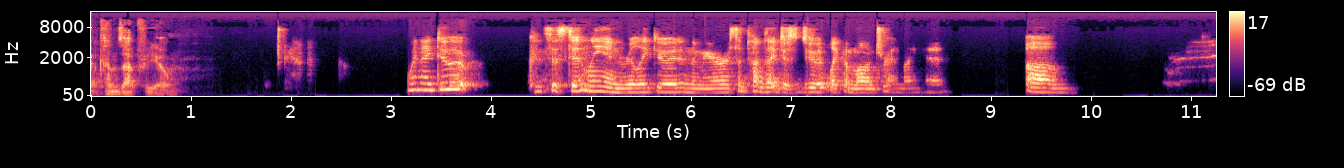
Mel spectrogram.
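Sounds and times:
speech: 0:00.1 - 0:01.0, 0:03.2 - 0:03.8, 0:04.4 - 0:08.6, 0:09.4 - 0:09.9
house cat meowing: 0:10.8 - 0:11.2.

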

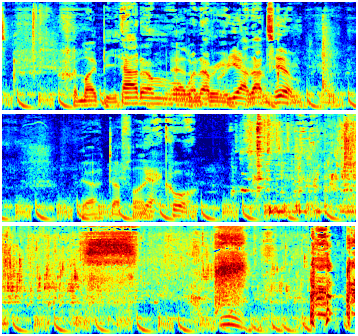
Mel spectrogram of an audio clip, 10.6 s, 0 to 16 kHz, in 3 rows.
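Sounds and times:
speech: 0:00.0 - 0:03.5, 0:04.4 - 0:08.2, 0:09.3 - 0:09.7
toilet flushing in a restroom with stalls: 0:05.8 - 0:10.2
water gurgling: 0:05.9 - 0:10.2
water hissing: 0:06.8 - 0:10.2.

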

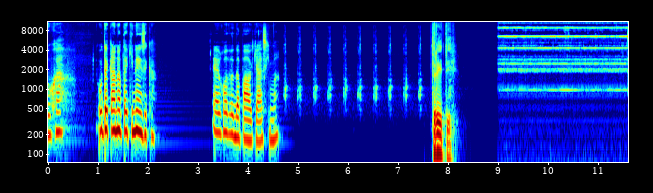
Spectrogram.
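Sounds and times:
speech: 0:00.0 - 0:00.4, 0:01.0 - 0:02.2, 0:03.3 - 0:04.8, 0:07.7 - 0:08.2
electric doorbell ringing: 0:09.0 - 0:11.5.

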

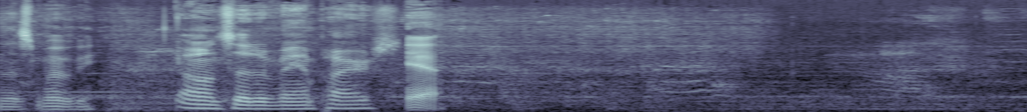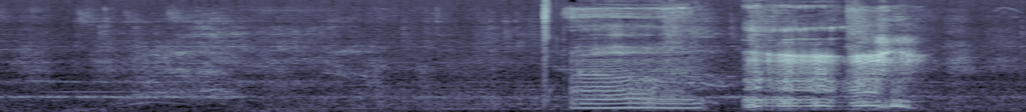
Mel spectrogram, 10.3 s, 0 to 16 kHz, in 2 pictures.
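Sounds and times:
speech: 0:00.0 - 0:02.4
person clearing throat: 0:08.8 - 0:09.8.

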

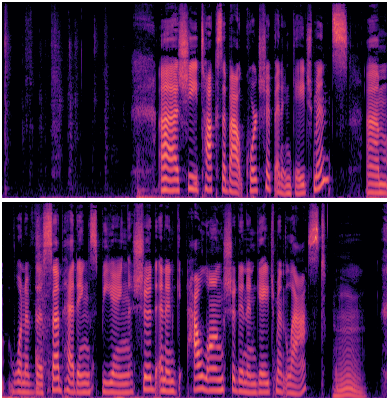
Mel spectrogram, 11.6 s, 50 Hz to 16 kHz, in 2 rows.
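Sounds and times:
plastic pet treat bag rustling: 0:00.2 - 0:02.0
speech: 0:02.4 - 0:11.5.

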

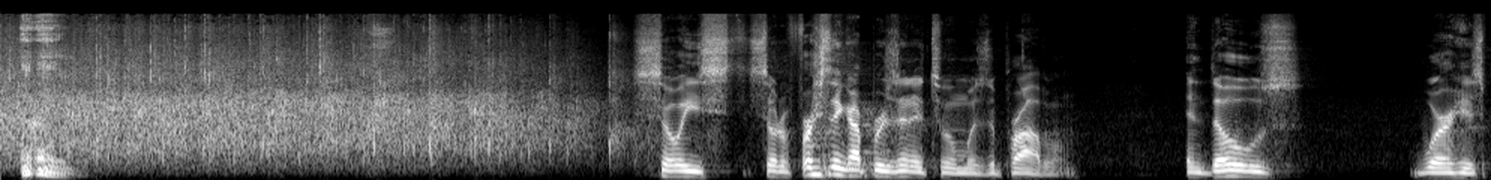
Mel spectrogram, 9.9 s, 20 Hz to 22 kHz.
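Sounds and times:
audience clapping: 0:00.0 - 0:04.4
speech: 0:04.4 - 0:07.2, 0:07.9 - 0:08.7, 0:09.4 - 0:09.9.

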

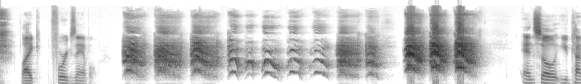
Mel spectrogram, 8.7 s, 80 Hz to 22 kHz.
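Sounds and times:
speech: 0:00.3 - 0:01.5, 0:07.8 - 0:08.7
crow cawing harshly: 0:01.8 - 0:07.3.

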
